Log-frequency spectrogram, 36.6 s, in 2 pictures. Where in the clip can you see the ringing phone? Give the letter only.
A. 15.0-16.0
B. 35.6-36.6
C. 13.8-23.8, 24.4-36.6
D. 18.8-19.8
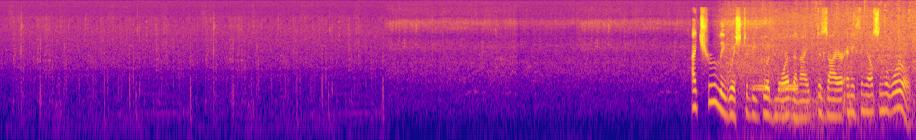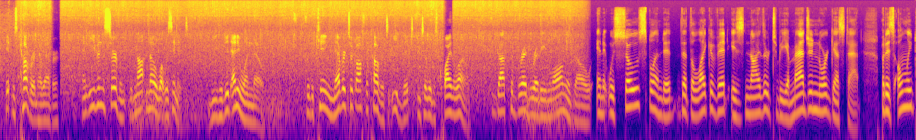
A.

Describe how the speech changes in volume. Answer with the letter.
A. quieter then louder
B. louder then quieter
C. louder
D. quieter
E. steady
E.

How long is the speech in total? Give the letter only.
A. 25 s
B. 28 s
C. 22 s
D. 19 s
C.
